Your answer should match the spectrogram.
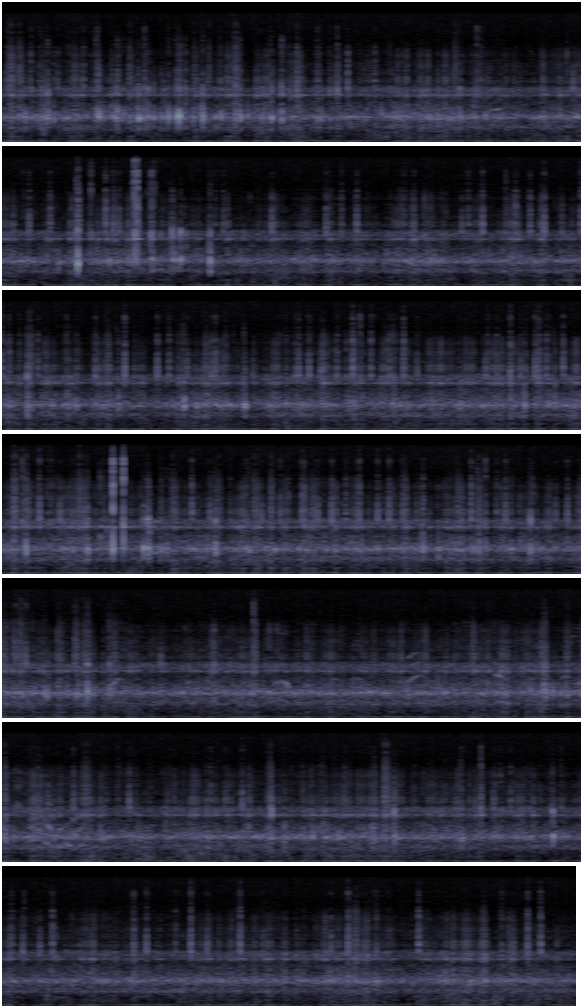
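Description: Mountain bike rolling over a rough dirt trail, picked up by a bike-mounted camera: a steady drone with a low rumble, broken by frequent clicks, knocks and rattles as the bike bumps over stones.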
